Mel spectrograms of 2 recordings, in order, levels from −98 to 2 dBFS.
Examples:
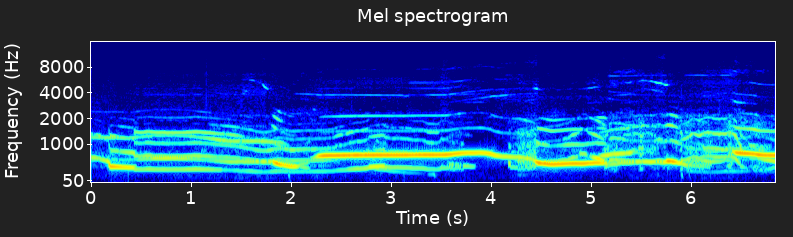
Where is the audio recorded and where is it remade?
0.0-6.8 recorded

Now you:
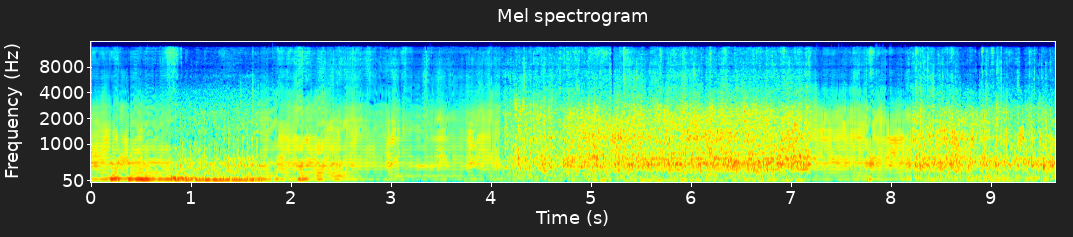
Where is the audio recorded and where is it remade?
0.0-0.8 remade; 0.8-1.7 recorded; 1.7-4.1 remade; 4.1-7.2 recorded; 7.2-8.2 remade; 8.2-9.6 recorded

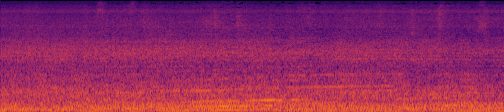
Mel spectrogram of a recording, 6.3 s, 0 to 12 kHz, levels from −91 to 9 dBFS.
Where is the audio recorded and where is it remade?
0.0-1.1 remade; 1.1-6.3 recorded

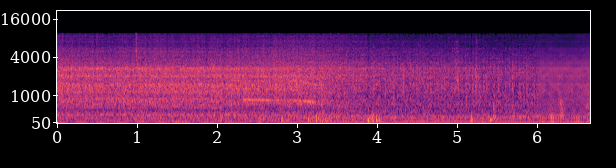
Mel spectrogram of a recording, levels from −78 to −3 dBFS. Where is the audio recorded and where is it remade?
0.0-6.0 recorded; 6.0-6.7 remade

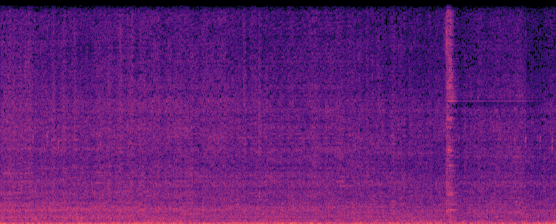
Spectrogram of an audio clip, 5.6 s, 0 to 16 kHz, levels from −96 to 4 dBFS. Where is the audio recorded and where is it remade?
0.0-1.5 recorded; 1.5-2.3 remade; 2.3-2.7 recorded; 2.7-3.6 remade; 3.6-5.6 recorded

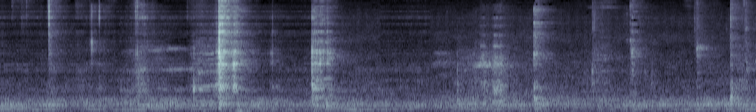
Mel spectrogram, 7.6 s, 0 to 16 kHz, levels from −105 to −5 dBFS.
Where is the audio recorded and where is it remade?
0.0-3.4 remade; 3.4-3.8 recorded; 3.8-4.3 remade; 4.3-7.6 recorded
